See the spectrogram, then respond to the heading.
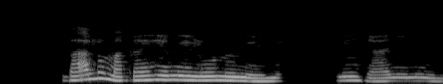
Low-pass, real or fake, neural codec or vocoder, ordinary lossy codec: none; real; none; none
